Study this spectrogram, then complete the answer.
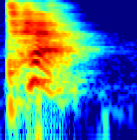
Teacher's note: P가 받침으로 쓰였을 때도 흡 하셔야지 tap 이러시면 안 된다는 얘기예요. 그냥 흡 하고 끝내셔야 돼요.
